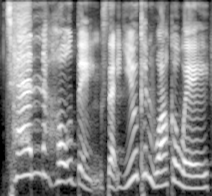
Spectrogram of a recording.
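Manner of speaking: ordinary talk, nothing marked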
